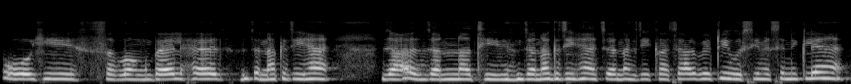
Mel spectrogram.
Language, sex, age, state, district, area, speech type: Hindi, female, 45-60, Bihar, Muzaffarpur, rural, spontaneous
